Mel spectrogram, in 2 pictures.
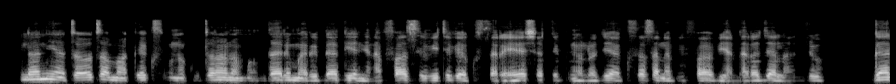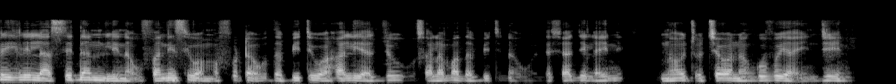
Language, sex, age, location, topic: Swahili, female, 25-35, Nairobi, finance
